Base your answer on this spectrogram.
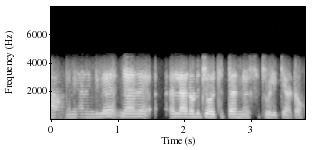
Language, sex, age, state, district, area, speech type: Malayalam, female, 18-30, Kerala, Wayanad, rural, conversation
